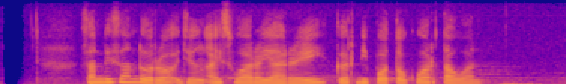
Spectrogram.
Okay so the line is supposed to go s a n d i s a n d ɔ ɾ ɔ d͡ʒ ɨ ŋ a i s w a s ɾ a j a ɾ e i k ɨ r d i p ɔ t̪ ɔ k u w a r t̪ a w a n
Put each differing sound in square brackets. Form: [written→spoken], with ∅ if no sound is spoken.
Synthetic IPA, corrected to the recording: s a n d i s a n d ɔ ɾ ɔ d͡ʒ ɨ ŋ a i s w a [s→∅] ɾ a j a ɾ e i k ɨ r d i p ɔ t̪ ɔ k u w a r t̪ a w a n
